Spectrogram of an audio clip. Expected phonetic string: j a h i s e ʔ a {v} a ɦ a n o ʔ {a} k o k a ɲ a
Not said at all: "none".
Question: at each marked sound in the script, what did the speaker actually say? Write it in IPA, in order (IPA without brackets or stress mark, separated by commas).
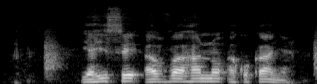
v, a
